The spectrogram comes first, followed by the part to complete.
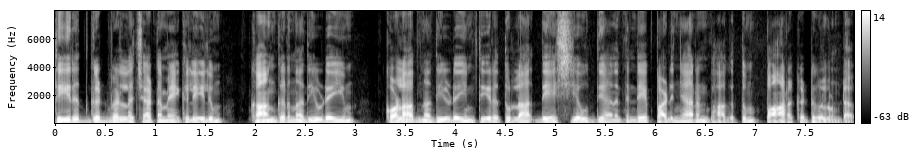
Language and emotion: Malayalam, neutral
